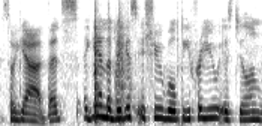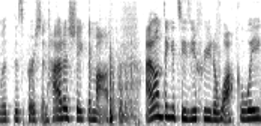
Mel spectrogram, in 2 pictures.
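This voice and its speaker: Woman tarot reader, low-ish pitch, gravelly voice going hoarse, loose rambling delivery with casual swearing. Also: background noise. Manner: rambling, often restarts sentences. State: losing her voice. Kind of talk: casual tarot reading to camera.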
